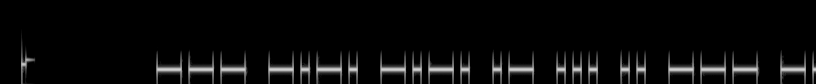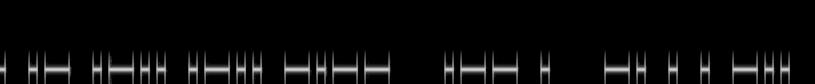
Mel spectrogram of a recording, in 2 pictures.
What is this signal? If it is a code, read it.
Morse code, heard as a keyed tone, about 15 wpm, 700 Hz. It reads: OCCASIONALLY WE NEED
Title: Sentences from Top 1300 Words 15wpm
